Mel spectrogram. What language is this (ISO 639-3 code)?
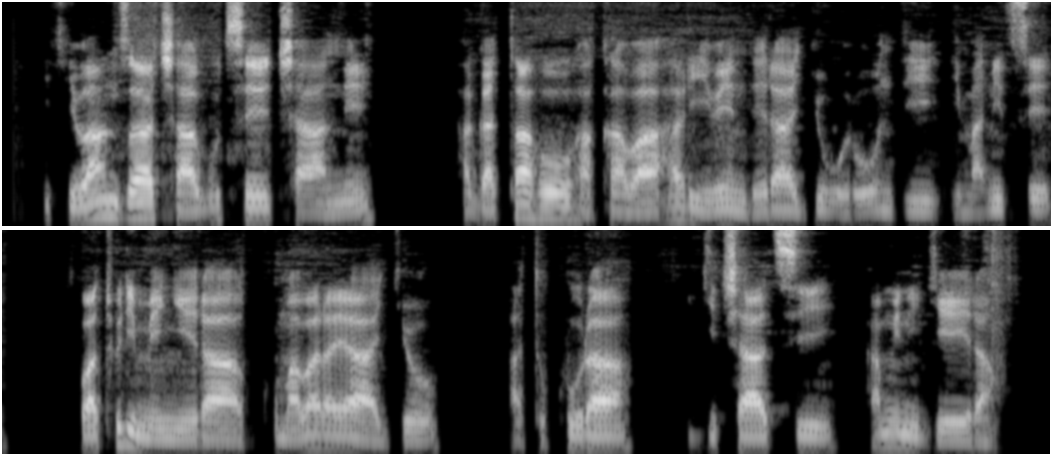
run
